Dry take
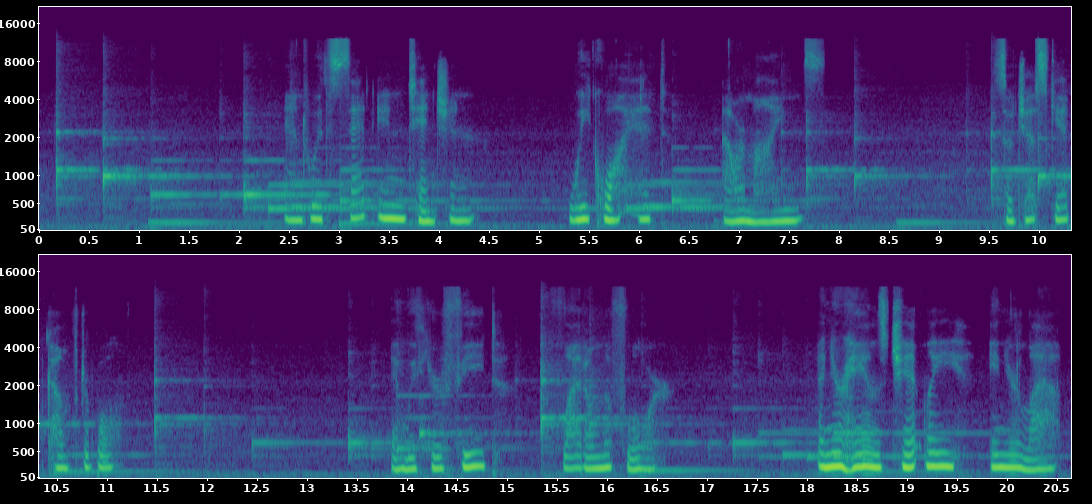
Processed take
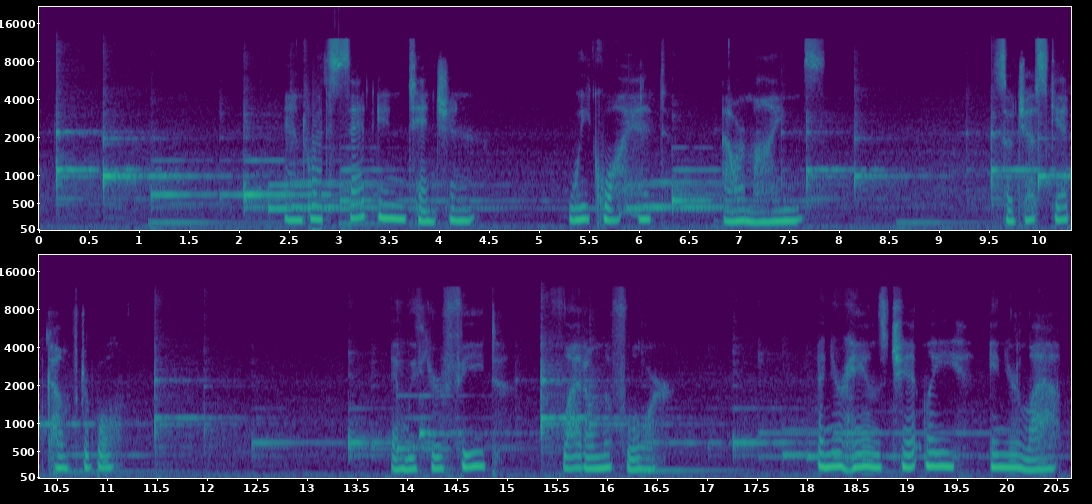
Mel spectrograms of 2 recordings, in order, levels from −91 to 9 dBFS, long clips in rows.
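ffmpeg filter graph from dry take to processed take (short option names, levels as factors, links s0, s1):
-filter_complex "[0:a]asettb=1/sr,asplit=3[s0][s1][s2];[s0]atrim=end=2.694[s3];[s1]atrim=start=2.69:end=3.1,asetpts=PTS-STARTPTS,afade=t=in:d=0.004:c=qsin,afade=t=out:st=0.406:d=0.004:c=qsin,acompressor=mode=upward:threshold=0.0631:ratio=2.5:attack=3.2:release=140:knee=2.83:detection=peak,aeval=exprs='clip(val(0),-1,0.141)':c=same[s4];[s2]atrim=start=3.096[s5];[s3][s4]acrossfade=d=0.004:c1=hsin:c2=qsin[s6];[s6][s5]acrossfade=d=0.004:c1=qsin:c2=hsin,equalizer=f=140:w=0.59:g=-8.5,acompressor=threshold=0.0562:ratio=6,volume=0.596"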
